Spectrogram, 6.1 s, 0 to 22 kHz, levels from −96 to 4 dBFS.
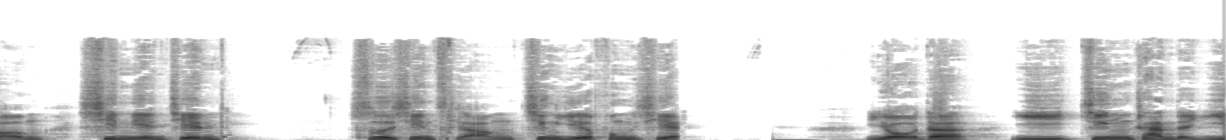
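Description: A speech clip with three short glitches, at 1.11 to 1.17 s, 2.24 to 2.28 s and 3.38 to 3.44 s. Each lasts about two MP3 frames of 26 ms. The sound skips forward, then comes out as a brief chirp, burst of noise or gap. The likely cause is a broken MP3 bit reservoir. Frames were lost, and the following frames read leftover bytes from the wrong frame before decoding recovered.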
